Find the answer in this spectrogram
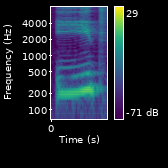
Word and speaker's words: Ib: But a while ago I did play Eep, so it's spelled IB.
